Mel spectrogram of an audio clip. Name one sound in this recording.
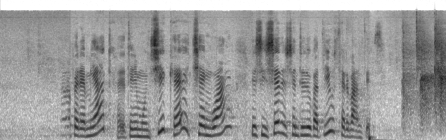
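A woman reads out clearly through a microphone in an echoing room.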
